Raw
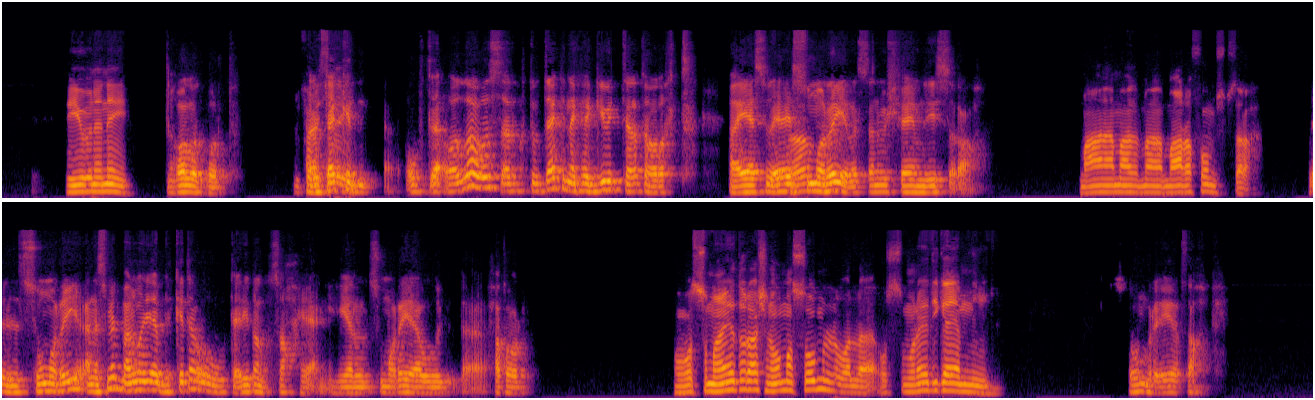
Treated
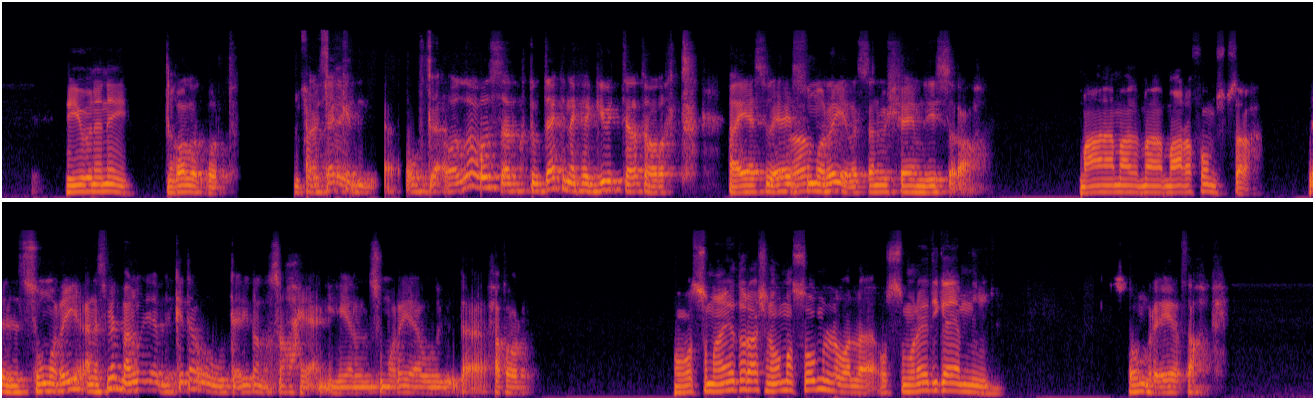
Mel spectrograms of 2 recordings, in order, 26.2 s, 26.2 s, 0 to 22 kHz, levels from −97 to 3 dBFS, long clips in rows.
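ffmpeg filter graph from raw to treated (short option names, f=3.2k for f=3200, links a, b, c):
-filter_complex "[0:a]asettb=1/sr,asplit=3[a][b][c];[a]atrim=end=2.144[d];[b]atrim=start=2.14:end=4.79,asetpts=PTS-STARTPTS,afade=t=in:d=0.004:c=qsin,afade=t=out:st=2.646:d=0.004:c=qsin,agate=range=-33dB:threshold=-46dB:ratio=3:release=100:detection=peak,aemphasis=mode=production:type=50fm,acompressor=threshold=-33dB:ratio=4:attack=3.2:release=140:knee=1:detection=peak[e];[c]atrim=start=4.786[f];[d][e]acrossfade=d=0.004:c1=hsin:c2=qsin[g];[g][f]acrossfade=d=0.004:c1=qsin:c2=hsin,asettb=1/sr,asplit=3[h][i][j];[h]atrim=end=14.474[k];[i]atrim=start=14.47:end=17.67,asetpts=PTS-STARTPTS,afade=t=in:d=0.004:c=qsin,afade=t=out:st=3.196:d=0.004:c=qsin,equalizer=f=250:w=2.2:g=6.5,acompressor=threshold=-31dB:ratio=10:attack=3.2:release=140:knee=1:detection=peak,highpass=120,lowpass=7.2k[l];[j]atrim=start=17.666[m];[k][l]acrossfade=d=0.004:c1=hsin:c2=qsin[n];[n][m]acrossfade=d=0.004:c1=qsin:c2=hsin,lowpass=7k,acompressor=threshold=-35dB:ratio=4,volume=8dB"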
